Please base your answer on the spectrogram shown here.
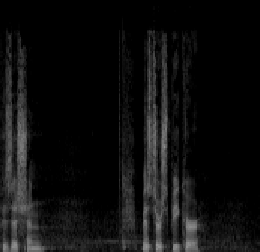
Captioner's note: speaking French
